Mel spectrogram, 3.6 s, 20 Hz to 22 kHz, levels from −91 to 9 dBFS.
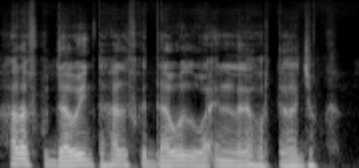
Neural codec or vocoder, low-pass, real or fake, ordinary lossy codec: codec, 44.1 kHz, 7.8 kbps, Pupu-Codec; none; fake; none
